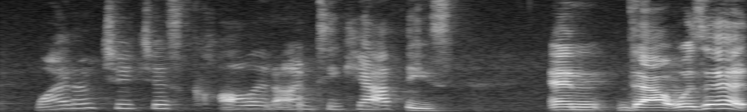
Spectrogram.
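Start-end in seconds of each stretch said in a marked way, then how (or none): 0.2-2.3 put-on tiny, high, squeaky little-girl voice. Retelling how an eight-year-old girl named Auntie Kathy's: high squeaky little voice. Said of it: "with her little high squeaky voice said".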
